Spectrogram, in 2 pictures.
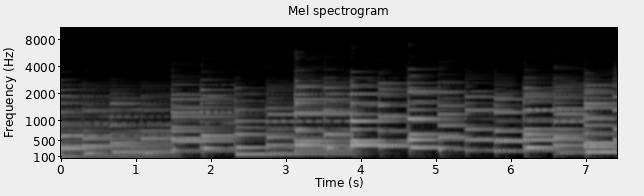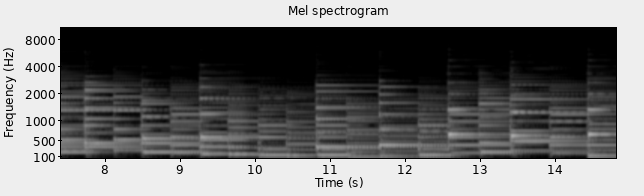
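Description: Background piano music: a steady flow of gentle, plucked-sounding notes, several a second.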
